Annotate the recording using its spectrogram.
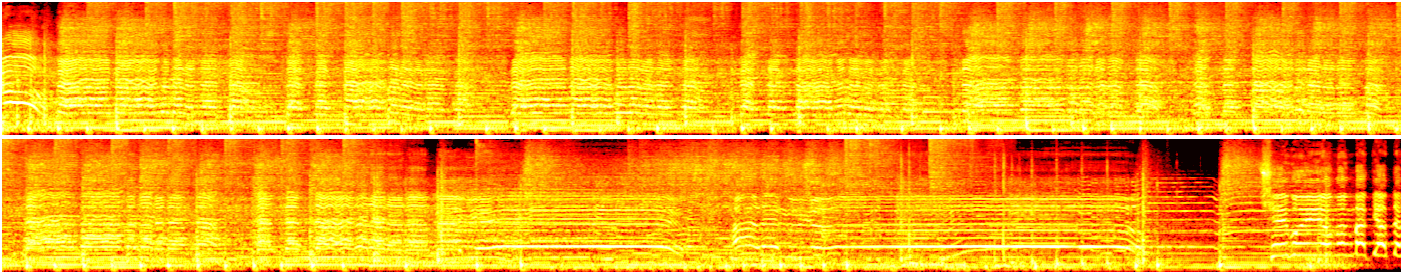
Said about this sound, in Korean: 전능하신 하나님 앞에 최고의 영광의 박수 함성 올려드립니다.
